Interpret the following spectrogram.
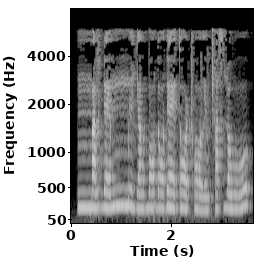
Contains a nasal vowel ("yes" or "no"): no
